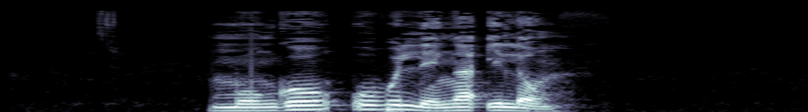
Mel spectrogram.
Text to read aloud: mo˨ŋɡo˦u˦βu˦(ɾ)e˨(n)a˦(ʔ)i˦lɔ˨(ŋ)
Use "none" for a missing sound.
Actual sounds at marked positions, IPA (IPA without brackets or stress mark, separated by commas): l, ŋ, ʔ, m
